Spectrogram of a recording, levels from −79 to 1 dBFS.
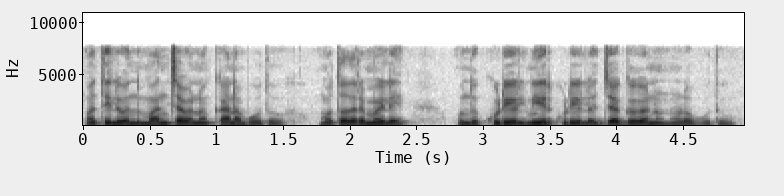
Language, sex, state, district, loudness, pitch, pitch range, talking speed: Kannada, male, Karnataka, Koppal, -15 LUFS, 170 Hz, 165-180 Hz, 155 wpm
